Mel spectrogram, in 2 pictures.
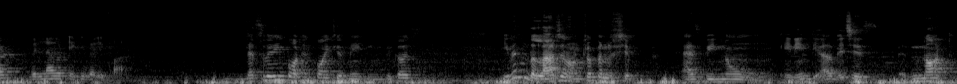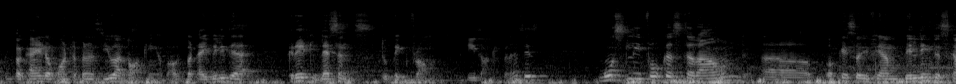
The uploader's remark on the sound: In this podcast, recorded in Ahmedabad in peak Navratri season (sorry about the background noise).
